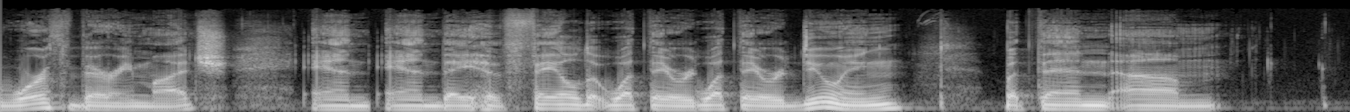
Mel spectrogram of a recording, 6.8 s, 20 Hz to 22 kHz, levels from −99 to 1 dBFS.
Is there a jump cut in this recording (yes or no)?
yes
